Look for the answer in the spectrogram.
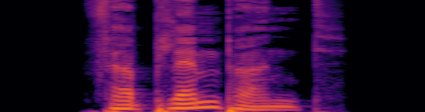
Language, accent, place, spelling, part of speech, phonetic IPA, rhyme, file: German, Germany, Berlin, verplempernd, verb, [fɛɐ̯ˈplɛmpɐnt], -ɛmpɐnt, De-verplempernd.ogg
- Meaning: present participle of verplempern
